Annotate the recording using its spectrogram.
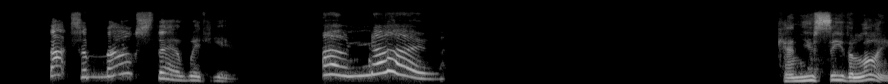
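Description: A woman speaks with animation over an online call, in short bursts with pauses.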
